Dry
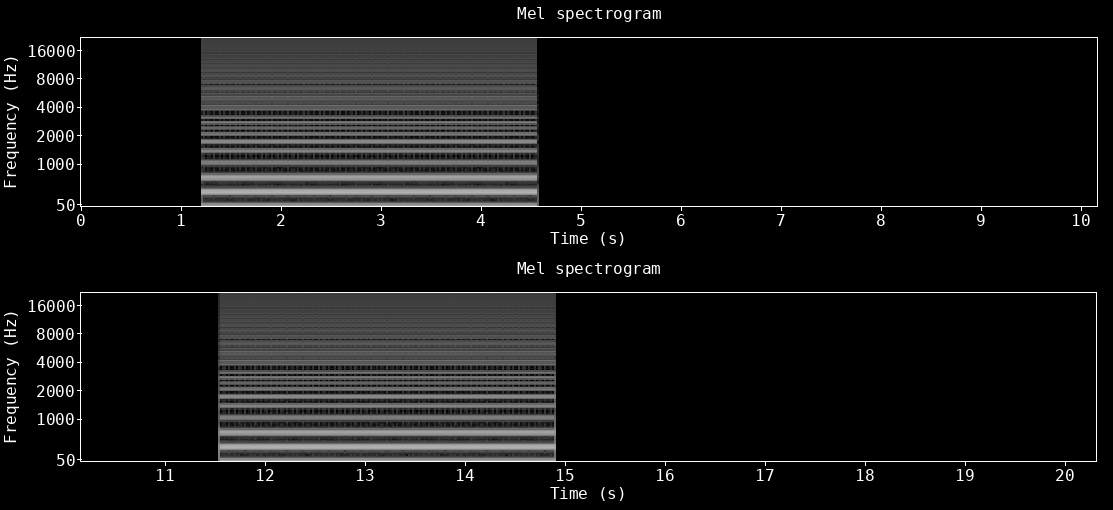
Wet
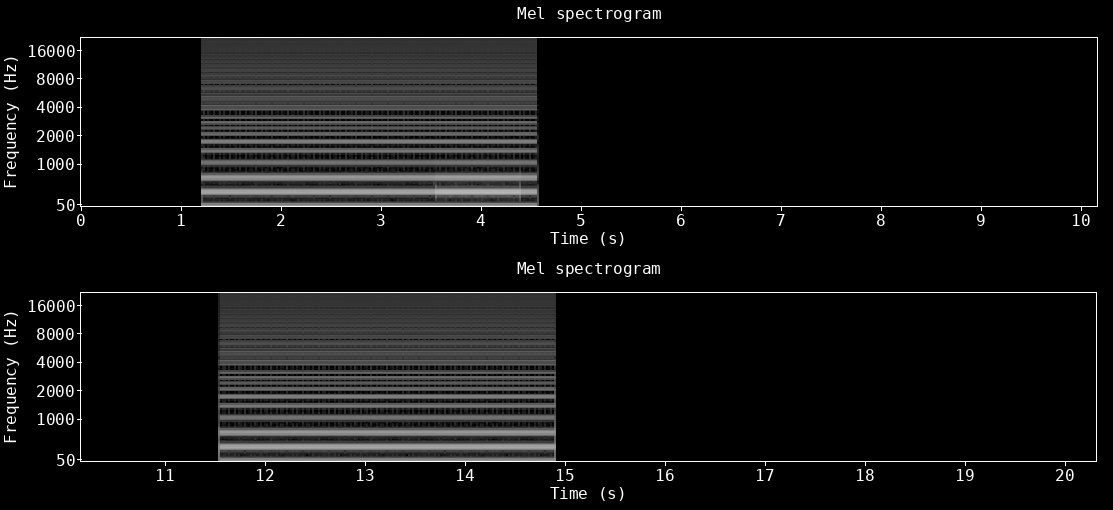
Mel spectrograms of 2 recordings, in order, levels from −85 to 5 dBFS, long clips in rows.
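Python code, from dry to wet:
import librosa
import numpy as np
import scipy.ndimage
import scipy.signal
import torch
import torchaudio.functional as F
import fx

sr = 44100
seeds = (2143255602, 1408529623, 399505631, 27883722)

y = fx.small_body(x, sr, hz=(260.0, 420.0), ring_ms=25, db=10, at=(3.54, 4.4))
y = y * 10.0 ** (-4.0 / 20.0)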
